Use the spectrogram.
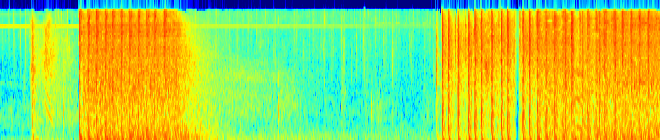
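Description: Rapid automatic gunfire from the battle royale game PUBG, loud, close bursts of machine-gun fire, then a quieter lull with scattered distant shots before another dense, sustained volley.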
